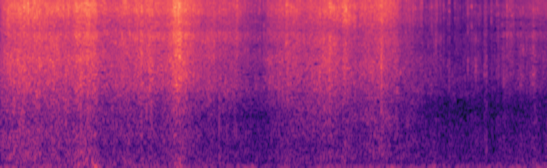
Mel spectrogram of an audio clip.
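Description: Plastic shopping bag crinkling and rustling as yarn cakes are tipped out of it, dying down about three seconds in.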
